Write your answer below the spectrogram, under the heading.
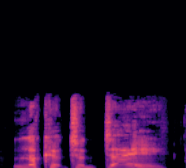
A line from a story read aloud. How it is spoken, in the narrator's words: groaned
